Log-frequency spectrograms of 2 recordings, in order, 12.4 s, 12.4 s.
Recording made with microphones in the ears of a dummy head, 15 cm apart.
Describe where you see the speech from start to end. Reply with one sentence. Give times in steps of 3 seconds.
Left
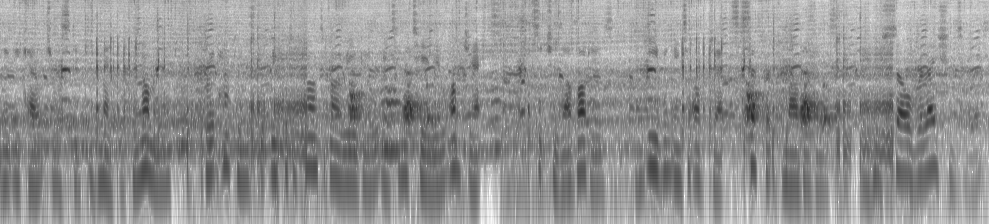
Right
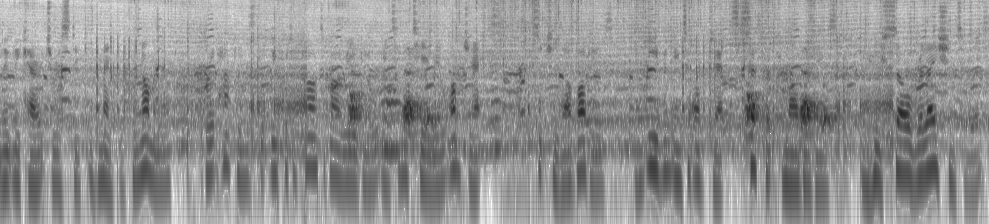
You can hear the speech in the centre from 0 s and on the right from 9 s.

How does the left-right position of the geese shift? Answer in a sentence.
You can hear the geese stay in one place.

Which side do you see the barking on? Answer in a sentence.
You can hear the barking on the right.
